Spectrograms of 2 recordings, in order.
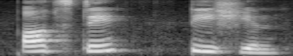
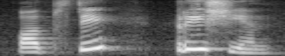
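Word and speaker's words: obstetrician: ठीक है, चलिए नेक्स्ट वर्ड है हमारा ऑब्स्टेटिशियन। ऑब्स्टेट्रिशियन जी, प्रोनाउंसिएशन देख लीजिएगा आप।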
